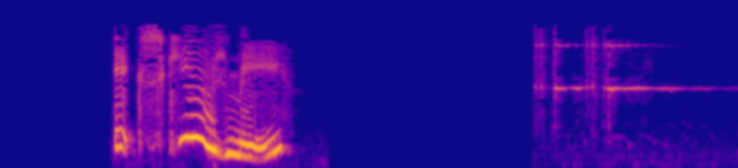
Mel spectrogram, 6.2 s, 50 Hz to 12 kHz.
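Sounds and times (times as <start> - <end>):
speech: 1.0 - 2.5
bell on a red bicycle ringing: 4.4 - 6.1.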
